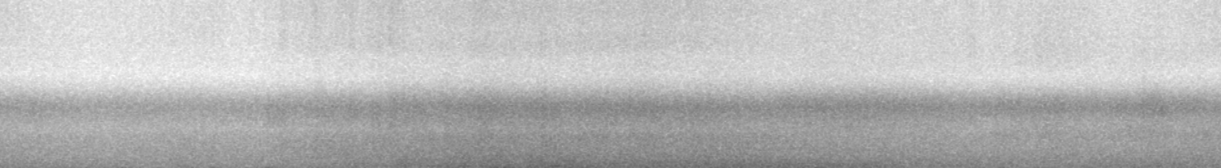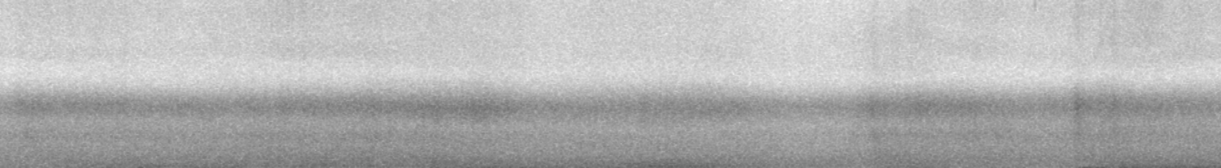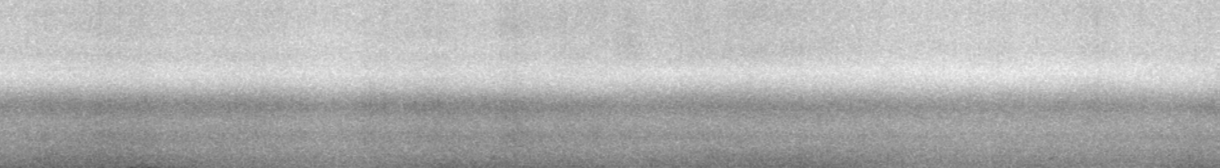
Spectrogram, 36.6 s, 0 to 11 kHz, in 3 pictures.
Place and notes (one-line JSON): {"title": "龜灣鼻, Lüdao Township - sound of the waves", "date": "2014-10-31 10:12:00", "description": "On the coast, sound of the waves", "latitude": "22.64", "longitude": "121.49", "altitude": "11", "timezone": "Asia/Taipei"}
